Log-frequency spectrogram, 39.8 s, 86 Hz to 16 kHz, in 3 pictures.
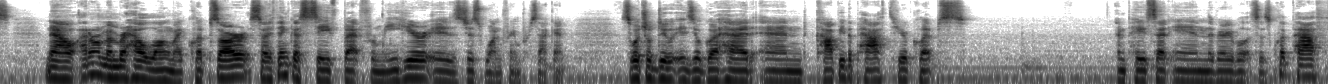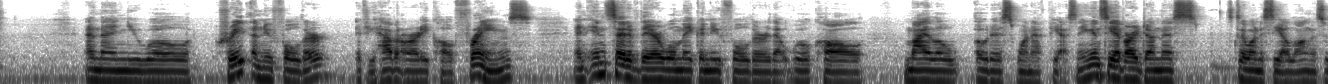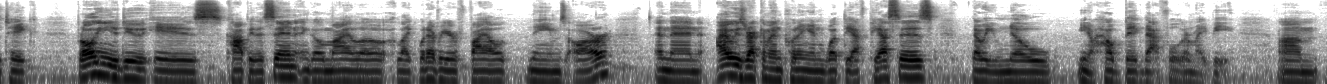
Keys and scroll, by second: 2.8 BackSpace, 3.8 1, 13.2 super+v, 28.5 super+v.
